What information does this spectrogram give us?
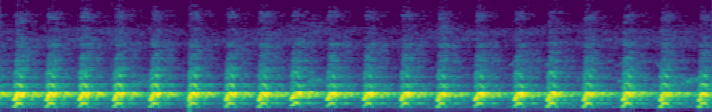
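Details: A pileated woodpecker's quick, regular string of loud, ringing kuk notes, roughly three per second, continuing steadily throughout.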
